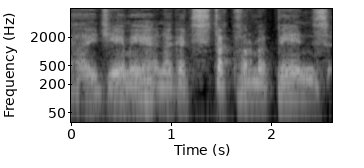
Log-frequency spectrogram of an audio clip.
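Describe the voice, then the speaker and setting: Using a put-on character voice, a man sounds raspy. His pitch is medium and his pace moderate. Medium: audio drama.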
